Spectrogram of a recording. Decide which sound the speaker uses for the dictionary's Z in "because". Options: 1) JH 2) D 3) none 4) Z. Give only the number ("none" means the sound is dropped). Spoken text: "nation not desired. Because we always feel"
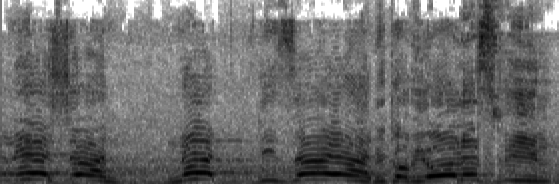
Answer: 3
